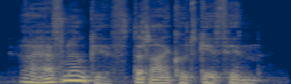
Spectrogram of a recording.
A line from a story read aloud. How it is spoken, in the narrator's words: thought sadly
